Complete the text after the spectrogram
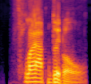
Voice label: "flapdoodle", American

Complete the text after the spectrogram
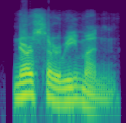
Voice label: "nurseryman", American

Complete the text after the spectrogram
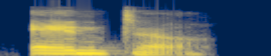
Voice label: "enter", Indian

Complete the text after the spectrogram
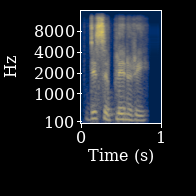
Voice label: "Disciplinary", Indian

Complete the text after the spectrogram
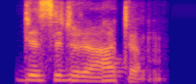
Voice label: "desideratum", Indian

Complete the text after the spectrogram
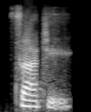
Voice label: "fatty", Indian

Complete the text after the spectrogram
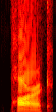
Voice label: "park", American

